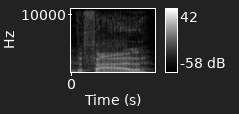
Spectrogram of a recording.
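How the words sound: The vowel is a short 'a' sound. "And they say the fal"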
